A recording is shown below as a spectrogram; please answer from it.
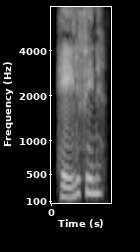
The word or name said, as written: halefinne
